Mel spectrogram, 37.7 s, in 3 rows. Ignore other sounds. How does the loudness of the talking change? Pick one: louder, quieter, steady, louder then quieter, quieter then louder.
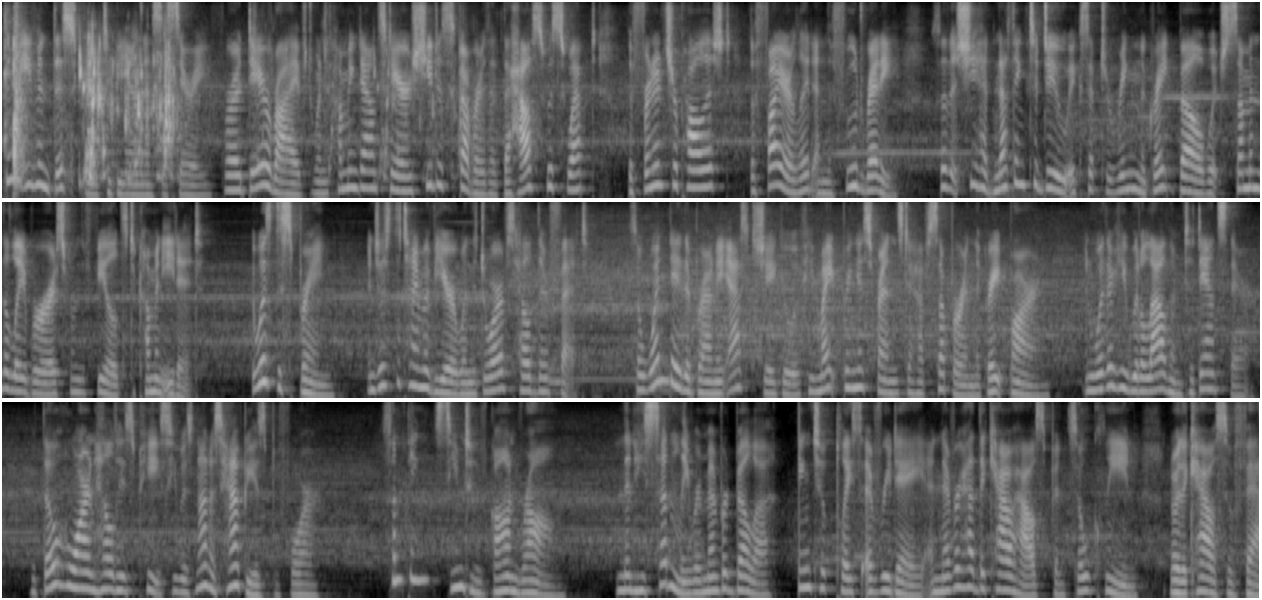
steady.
